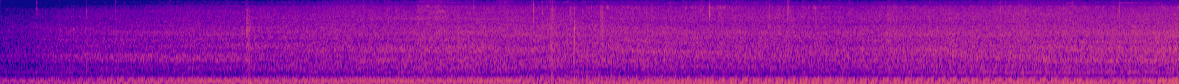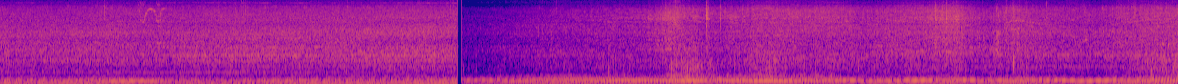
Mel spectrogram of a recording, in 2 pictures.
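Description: Jeep Cherokee's engine running steadily at a held speed. About twenty seconds in the sound changes abruptly, and the engine speed then rises and falls over and over.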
